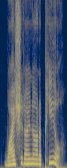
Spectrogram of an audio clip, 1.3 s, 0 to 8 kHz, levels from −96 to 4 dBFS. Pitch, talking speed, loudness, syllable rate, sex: 210 Hz, 225 wpm, -17 LUFS, 5.4 syllables/s, male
